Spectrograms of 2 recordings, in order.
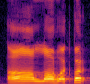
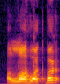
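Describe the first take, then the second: First: The opening vowel is drawn out long. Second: The opening vowel is kept short. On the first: It asks whether God is the greatest. The speaker calls it wrong. "Är Allah störst? ... Men det blir längre" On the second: It states that God is the greatest. The speaker calls it right. "Allah är störst"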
